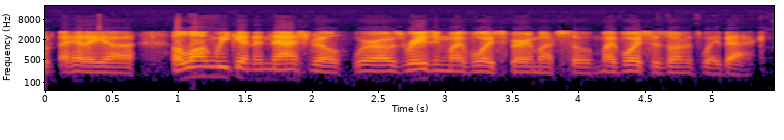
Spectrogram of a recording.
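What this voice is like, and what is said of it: Slightly hoarse, scratchy voice. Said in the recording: “Are you a little sick? ... I'm just a little scratch in my throat.”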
